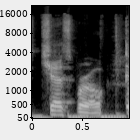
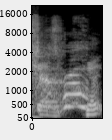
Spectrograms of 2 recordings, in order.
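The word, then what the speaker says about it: Chesebro: they don't know how to pronounce his name until his attorney said it. So it's Chesbro. – It is Chesbro.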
